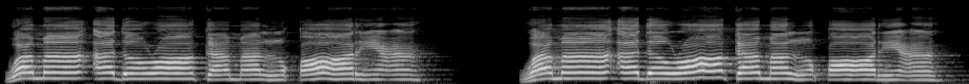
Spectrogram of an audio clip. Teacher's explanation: Ibnu Katsir, Abu Ja'far dan Ya'qub bersamaan dalam qasr mad jaiz. Dibaca hanya 2 harokat saja.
